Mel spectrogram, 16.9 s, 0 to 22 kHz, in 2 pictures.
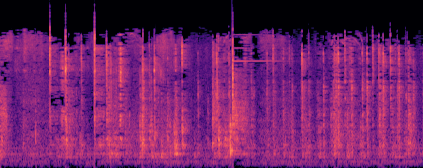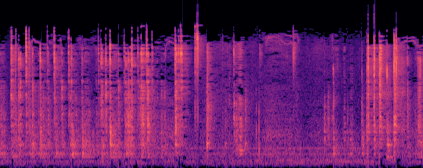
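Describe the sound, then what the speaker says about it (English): Metal parts of a Lee 4-hole turret press rattle and scrape as a bolt is removed and a holder pivot is fitted for the safety prime, giving close, busy clicks, ratcheting and rubbing with no talk. "to install the safety prime, we need to remove this bolt and install this holder pivot thing"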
